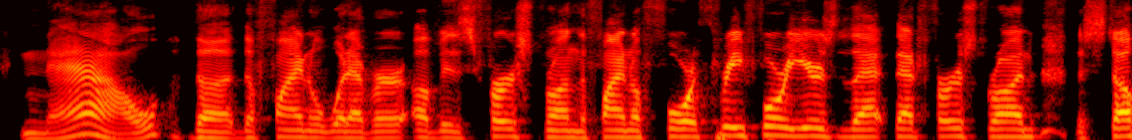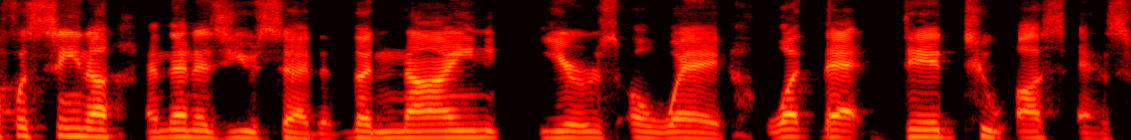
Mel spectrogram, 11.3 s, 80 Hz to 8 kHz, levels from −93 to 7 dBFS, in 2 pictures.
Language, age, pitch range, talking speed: English, 30-49, 155-210 Hz, 205 wpm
